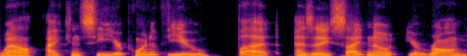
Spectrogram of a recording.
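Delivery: overly serious tone. Speaker imitating the other person during a disagreement, mimicking their changed tone. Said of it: "you change tones and everything".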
